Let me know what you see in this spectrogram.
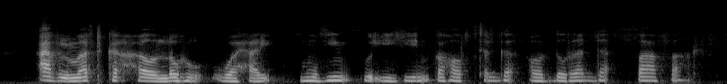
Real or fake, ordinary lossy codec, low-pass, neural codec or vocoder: fake; none; 10.8 kHz; codec, 16 kHz in and 24 kHz out, 0.6 kbps, FocalCodec, streaming, 4096 codes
